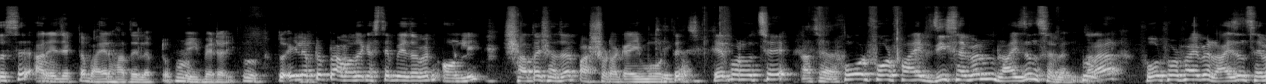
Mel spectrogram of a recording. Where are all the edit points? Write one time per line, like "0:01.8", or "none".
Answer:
none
